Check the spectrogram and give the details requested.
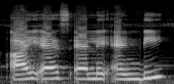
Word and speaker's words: island: The rule is often silent before L and T. जब भी L और T के पहले आता है S तब हमेशा साइलेंट होता है. जैसे ISLAND island, AISLE isle, ISLE isle, DEBRIS debris, PRETENTIOUS pretentia, viscount.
